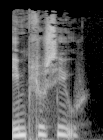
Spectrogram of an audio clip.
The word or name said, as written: implosiv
